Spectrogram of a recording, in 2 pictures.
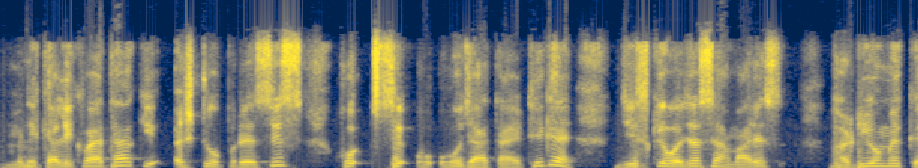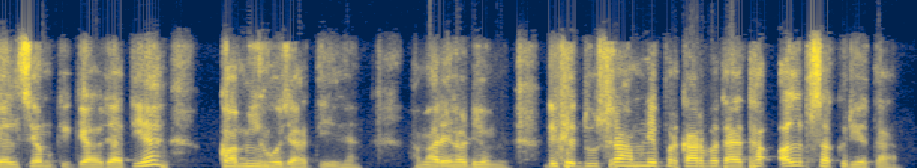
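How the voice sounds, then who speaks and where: A man's voice: fairly high pitch, brisk, warm tone, dry recording. A man teaching a lesson, explaining step by step and asking and answering his own questions. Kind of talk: classroom lecture.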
